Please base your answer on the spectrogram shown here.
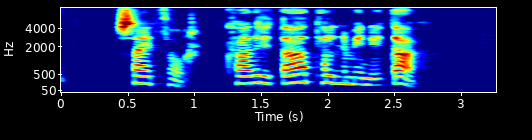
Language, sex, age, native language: Icelandic, female, 40-49, Icelandic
